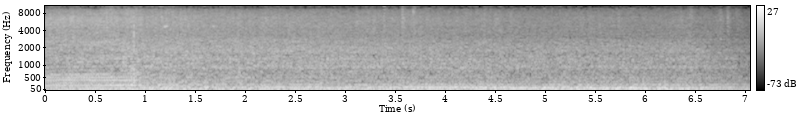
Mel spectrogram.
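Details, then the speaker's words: Ford Mustang GT 3V 4.6 V8 after a new engine install with new clutch, flywheel and headers, first start: deep, even rumble with smooth revs and no knocks, ticks or misses; drives fine, clutch smooth. "So it ran really good. I drove it. Clutch feels smooth. Everything feels good."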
